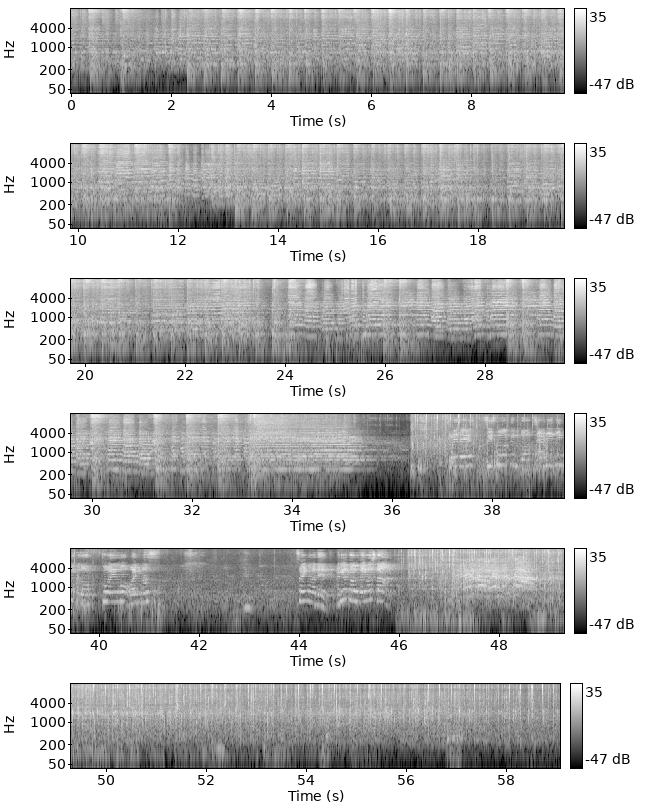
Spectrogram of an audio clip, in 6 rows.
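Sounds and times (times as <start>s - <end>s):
drums keeping a steady beat: 0.0s - 35.5s
brass band playing: 0.0s - 38.1s, 47.2s - 56.0s.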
